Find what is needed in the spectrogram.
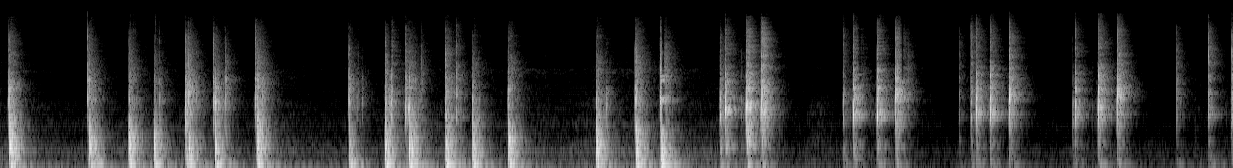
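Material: Plastic.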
